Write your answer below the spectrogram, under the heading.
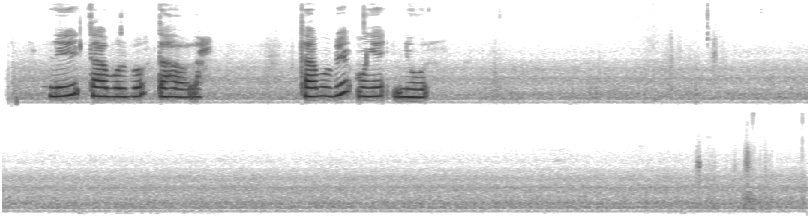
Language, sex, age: Wolof, female, 18-24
